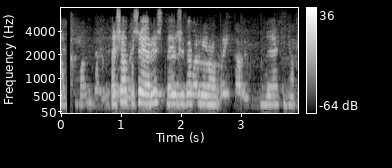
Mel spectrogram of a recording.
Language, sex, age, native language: Icelandic, male, 11, Icelandic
